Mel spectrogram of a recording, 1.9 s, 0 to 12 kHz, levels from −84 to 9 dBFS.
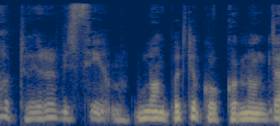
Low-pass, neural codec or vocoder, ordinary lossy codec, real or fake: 10.8 kHz; codec, 24 kHz, 1.5 kbps, HILCodec; MP3, 48 kbps; fake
